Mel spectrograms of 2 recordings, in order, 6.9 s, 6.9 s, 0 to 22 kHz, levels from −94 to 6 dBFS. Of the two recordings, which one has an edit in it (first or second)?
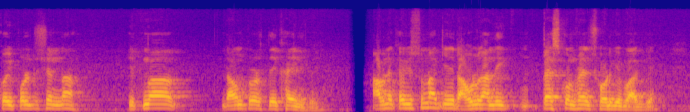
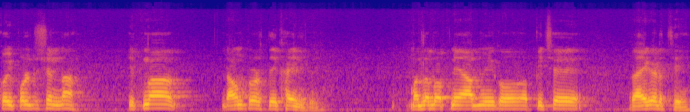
first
